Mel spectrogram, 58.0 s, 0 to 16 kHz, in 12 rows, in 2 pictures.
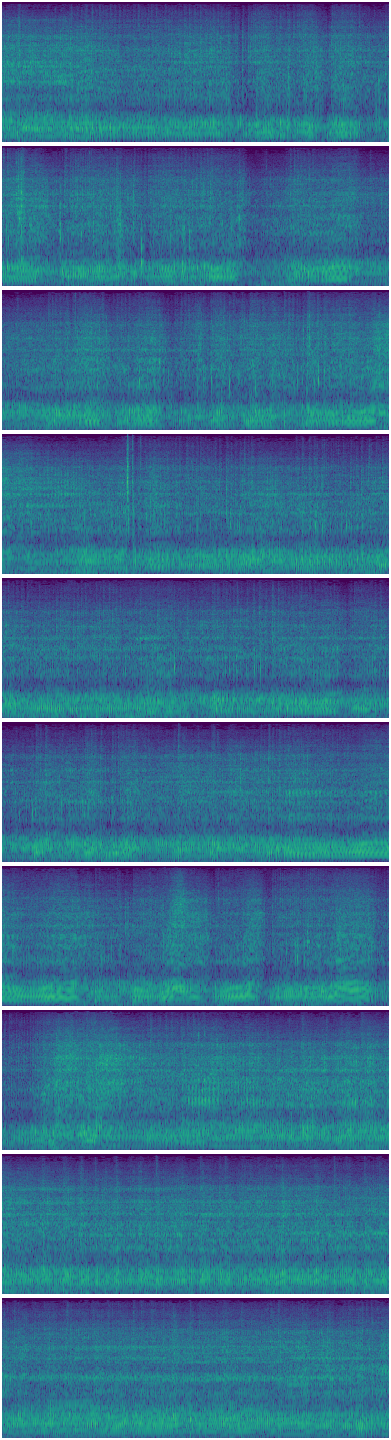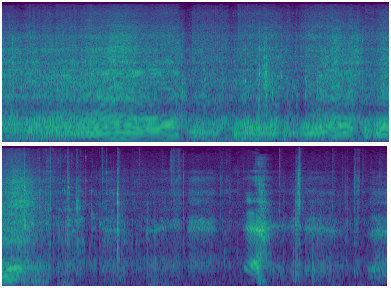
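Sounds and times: dirt bike engine revving: 0:00.0 - 0:58.0.

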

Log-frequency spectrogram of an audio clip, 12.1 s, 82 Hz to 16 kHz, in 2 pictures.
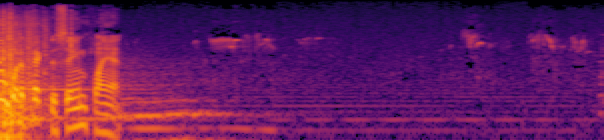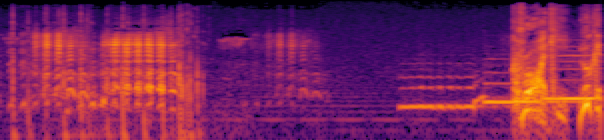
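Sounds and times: faint high chirps: 0:01.2 - 0:03.4
goats bleating: 0:06.2 - 0:08.0, 0:08.6 - 0:09.4.

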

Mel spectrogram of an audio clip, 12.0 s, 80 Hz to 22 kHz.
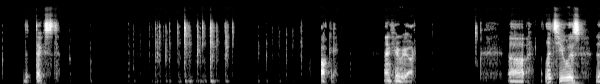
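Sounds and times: keyboard keys clicking: 0:03.1 - 0:06.1.

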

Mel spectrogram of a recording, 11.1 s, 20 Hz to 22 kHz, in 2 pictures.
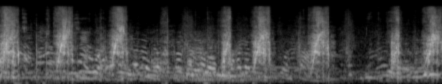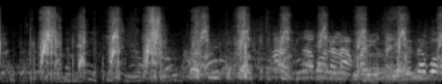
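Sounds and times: faint voices talking: 0:00.0 - 0:11.0
scraping dried leaf: 0:00.0 - 0:11.0.

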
